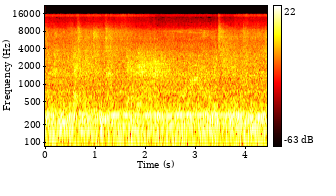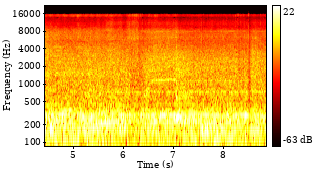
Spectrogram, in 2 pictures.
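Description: Factory machinery hums loudly and steadily in a large hall.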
